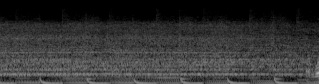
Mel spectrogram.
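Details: A rhythmic mechanical scraping, like sawing or a power tool, repeats over a steady broadband hiss. No animal voice stands out.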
